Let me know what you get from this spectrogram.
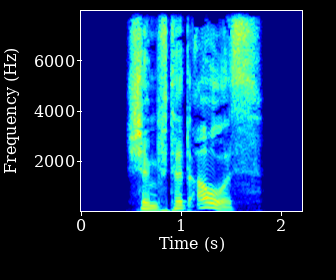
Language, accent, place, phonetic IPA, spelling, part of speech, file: German, Germany, Berlin, [ˌʃɪmp͡ftət ˈaʊ̯s], schimpftet aus, verb, De-schimpftet aus.ogg
- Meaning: inflection of ausschimpfen: 1. second-person plural preterite 2. second-person plural subjunctive II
